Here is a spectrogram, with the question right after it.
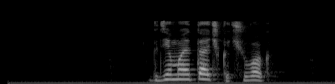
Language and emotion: Russian, neutral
